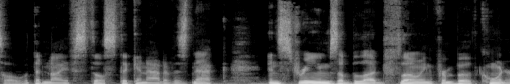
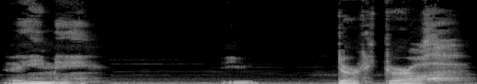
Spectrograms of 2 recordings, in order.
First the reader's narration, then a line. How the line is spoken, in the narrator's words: he hissed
